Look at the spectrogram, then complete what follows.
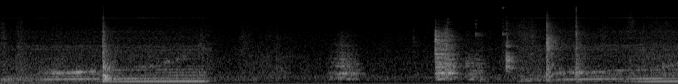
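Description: Benchtop bottle-filling machine's pump motor spinning up with a rising whine, then running steadily for about a second and a half before cutting off sharply as it dispenses a fill of silicone oil, twice. Sharp clinks of small glass bottles being set on the steel table come between the fills.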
